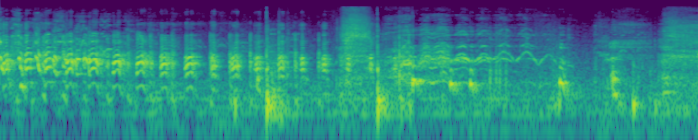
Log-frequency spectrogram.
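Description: Several people laughing hard together, with a quick run of laugh pulses over the first few seconds and a wavering high laugh, then dying down near the end.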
